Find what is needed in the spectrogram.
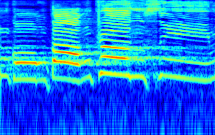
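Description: Peking opera laosheng (bearded male lead) voice delivering a line in high, gliding, sung tones, broken into short phrases.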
